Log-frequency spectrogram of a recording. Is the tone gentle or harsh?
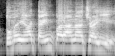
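harsh. It sounds like a harsh order.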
